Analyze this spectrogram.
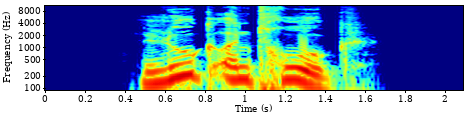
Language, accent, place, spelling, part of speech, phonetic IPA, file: German, Germany, Berlin, Lug und Trug, noun, [ˈluːk ʊnt ˈtʁuːk], De-Lug und Trug.ogg
- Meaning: lies and deceit; smoke and mirrors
